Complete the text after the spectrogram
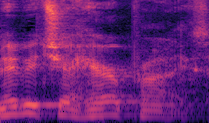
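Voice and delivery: ordinary talk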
